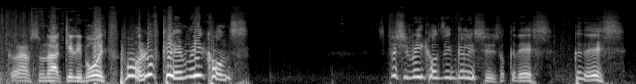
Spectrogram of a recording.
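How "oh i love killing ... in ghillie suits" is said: high-pitched, excited crowing; gleeful gloating. Real, not acted. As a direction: crow over your favourite kill. Gloating after a kill.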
